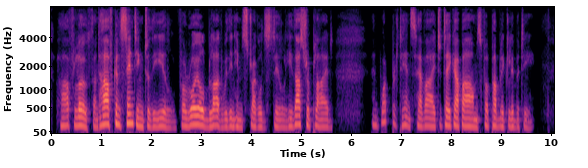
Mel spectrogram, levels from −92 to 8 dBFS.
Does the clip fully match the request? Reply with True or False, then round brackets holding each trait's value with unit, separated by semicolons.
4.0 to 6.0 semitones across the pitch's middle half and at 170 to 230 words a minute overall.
False (3.2 semitones; 180 wpm)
